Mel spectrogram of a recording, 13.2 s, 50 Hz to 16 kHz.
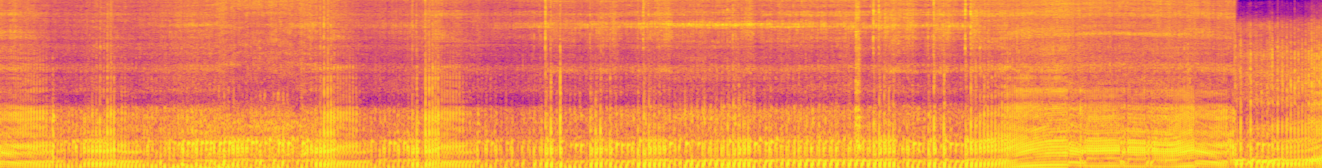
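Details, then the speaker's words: Mildly built Predator 224 engine on a GTS minibike with highway gearing, on a cheap generic 16-tooth clutch: revs rise and sag while the bike hardly pulls, as the centrifugal clutch slips badly. It was wasted in one ride and could not climb the driveway. "so now I'll head back down the hill hopefully I can make it home yeah now it's slipping really bad"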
